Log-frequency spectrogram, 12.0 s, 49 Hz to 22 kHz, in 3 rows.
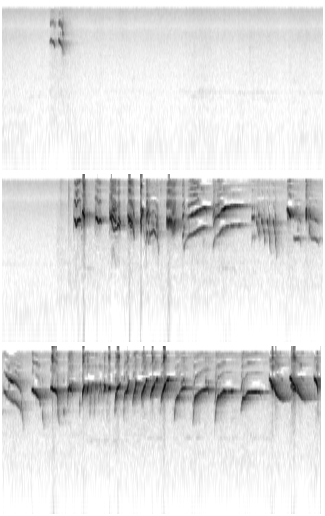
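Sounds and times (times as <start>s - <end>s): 
Border canary singing: 0.6s - 1.0s, 4.9s - 12.0s.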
